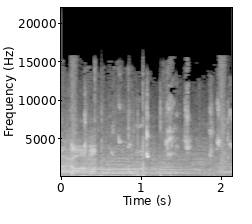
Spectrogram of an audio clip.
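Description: Basketball bouncing on a hardwood court during live play, heard as scattered sharp thuds and ticks over steady arena background noise.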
